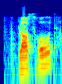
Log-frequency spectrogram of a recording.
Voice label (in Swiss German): "blassrot", alsace; vin; rouge clair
